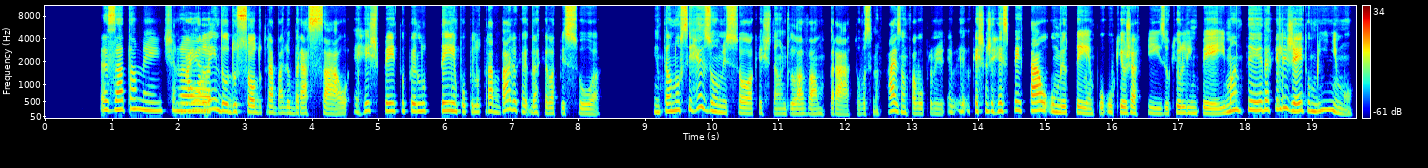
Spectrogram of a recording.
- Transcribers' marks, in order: none
- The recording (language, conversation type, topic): Portuguese, podcast, Como vocês dividem as tarefas domésticas na família?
